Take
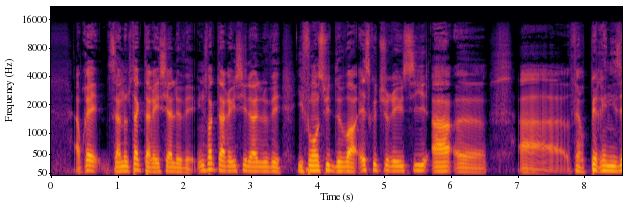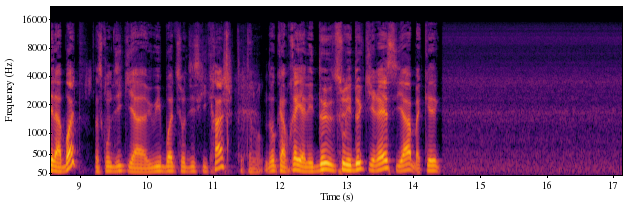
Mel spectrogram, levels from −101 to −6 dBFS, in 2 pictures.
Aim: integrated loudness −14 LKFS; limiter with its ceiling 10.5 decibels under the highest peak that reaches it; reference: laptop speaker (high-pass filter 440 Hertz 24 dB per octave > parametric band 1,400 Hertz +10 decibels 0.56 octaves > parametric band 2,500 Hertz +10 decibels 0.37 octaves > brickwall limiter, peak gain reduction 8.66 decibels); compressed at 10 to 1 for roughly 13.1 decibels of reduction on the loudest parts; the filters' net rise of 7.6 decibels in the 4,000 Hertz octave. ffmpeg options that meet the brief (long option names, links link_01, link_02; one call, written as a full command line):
ffmpeg -i in.wav -af "equalizer=frequency=4000:width_type=o:gain=7,acompressor=threshold=-32dB:ratio=10,alimiter=level_in=5dB:limit=-24dB:level=0:latency=1,volume=-5dB,highpass=frequency=440:width=0.5412,highpass=frequency=440:width=1.3066,equalizer=frequency=1400:width_type=o:width=0.56:gain=10,equalizer=frequency=2500:width_type=o:width=0.37:gain=10,volume=30dB,alimiter=limit=-2.5dB:level=0:latency=1" out.wav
